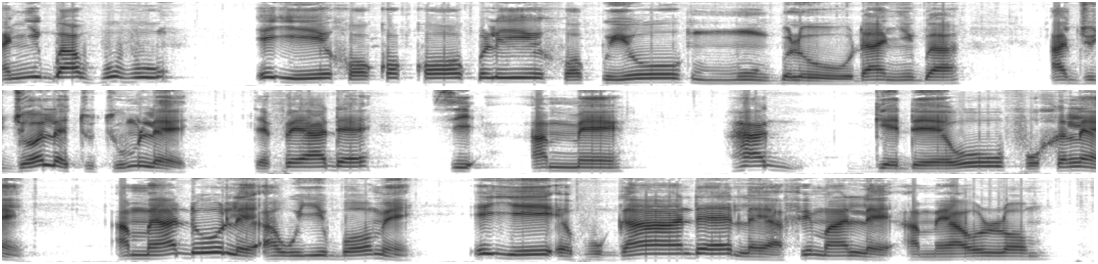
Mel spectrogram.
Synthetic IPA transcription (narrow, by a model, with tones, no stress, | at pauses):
a˨ɲĩ˦ɡ͡ba˦vu˦vu˦ | e˦je˦xɔ˨kɔ˦kɔ˦k͡pli˦xɔ˨k͡pi˨wo˦mũ˨ɡ͡blo˨ɖa˦˨ɲĩ˦ɡ͡ba˦ | a˨d͡ʒu˨d͡ʒɔ˨˦lɛ˨t̪u˨t̪u˦mlɛ˨ | t̪ɛ˨ɸɛ˦a˨ɖɛ˦ | si˨ | a˨mɛ̃˨ | ɦa˦ | ɡɛ˨ɖɛ˨wo˦ɸo˨xlɛ̃˦a̰˦˨ | a̰˨mẽ˨a˨ɖe˦wo˦lɛ˨ʔa˨wu˨ji˨bɔ˨˦mɛ̃˨ | e˦je˦ɛ˨ɸo˨ɡã˦ɖɛ˦lɛ˨a˨fi˦mã˨˦lɛ˨ʔa̰˨mɛ̃˨a˨wo˦lɔ˦m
